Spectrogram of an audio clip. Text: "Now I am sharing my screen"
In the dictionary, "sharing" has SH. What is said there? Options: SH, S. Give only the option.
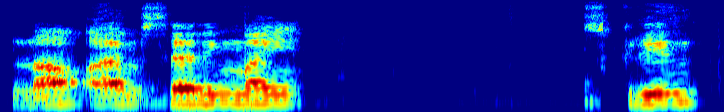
S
